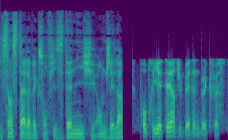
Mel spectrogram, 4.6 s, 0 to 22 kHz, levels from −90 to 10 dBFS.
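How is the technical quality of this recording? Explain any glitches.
The recording degrades partway through. At 2.43 s the input switched to a poorer device, most likely another microphone or a headset's call profile, and the poorer device carries the speech to the end. A gap of about 200 ms of silence marks the switch. After it, nothing comes through above 3.8 kHz, so the speech turns dull and boxy. A faint new background noise sits well below the speech, while the loudness stays about the same.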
